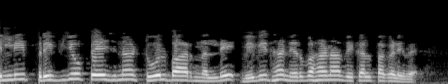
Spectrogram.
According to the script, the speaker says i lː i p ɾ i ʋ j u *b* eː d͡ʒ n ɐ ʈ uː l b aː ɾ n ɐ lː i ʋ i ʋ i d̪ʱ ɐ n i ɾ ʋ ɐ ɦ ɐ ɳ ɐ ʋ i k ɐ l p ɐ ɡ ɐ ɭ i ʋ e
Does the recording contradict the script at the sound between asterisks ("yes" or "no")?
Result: yes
